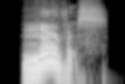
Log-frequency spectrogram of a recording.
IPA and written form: ˈnɜːrvəs (nervous)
